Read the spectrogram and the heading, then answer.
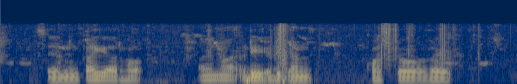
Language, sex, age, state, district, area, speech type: Santali, male, 18-30, West Bengal, Malda, rural, spontaneous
